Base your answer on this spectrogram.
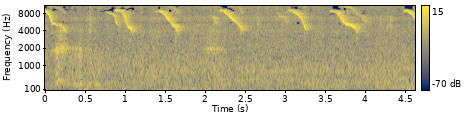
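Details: Baby otters, experiencing their first heavy rainstorm, cry in thin, piercing whistles that slide steeply downward, repeated about every half second, over the steady hiss of heavy rain; they cried because they were scared of the rain.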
